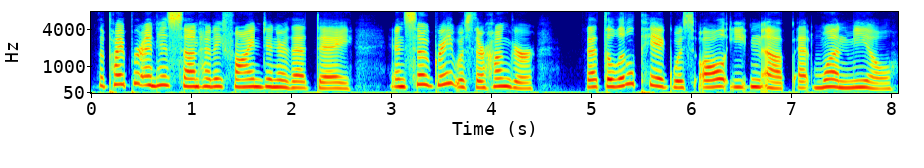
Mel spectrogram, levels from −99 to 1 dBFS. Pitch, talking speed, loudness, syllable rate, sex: 265 Hz, 210 wpm, -17 LUFS, 4.9 syllables/s, female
